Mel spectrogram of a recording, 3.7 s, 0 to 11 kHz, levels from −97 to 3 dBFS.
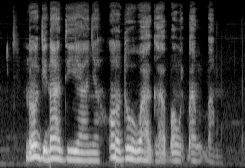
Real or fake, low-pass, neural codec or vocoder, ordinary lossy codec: real; none; none; none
